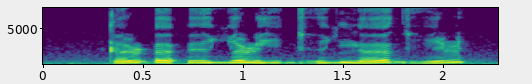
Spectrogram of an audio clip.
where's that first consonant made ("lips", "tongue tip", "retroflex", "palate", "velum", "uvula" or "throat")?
retroflex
